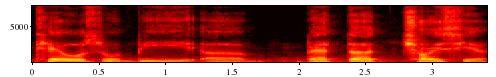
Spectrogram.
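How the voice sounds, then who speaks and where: A man's voice on a very clean recording, with a silent background. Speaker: gaming YouTuber. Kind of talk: video game review monologue. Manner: halting, many fillers and restarts.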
